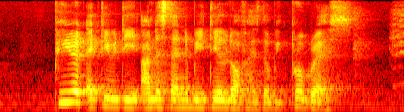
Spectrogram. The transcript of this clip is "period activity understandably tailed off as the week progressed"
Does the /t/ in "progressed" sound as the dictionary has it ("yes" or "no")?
no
